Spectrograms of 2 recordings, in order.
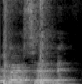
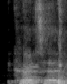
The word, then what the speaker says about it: Kirtan: So a curtain, Mr. Binks cat, is spelled Kirtan. So if you Google it, all right. Google curtain, you'll see some of the sort of dancing that goes on.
